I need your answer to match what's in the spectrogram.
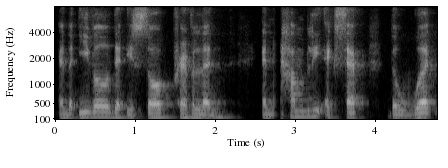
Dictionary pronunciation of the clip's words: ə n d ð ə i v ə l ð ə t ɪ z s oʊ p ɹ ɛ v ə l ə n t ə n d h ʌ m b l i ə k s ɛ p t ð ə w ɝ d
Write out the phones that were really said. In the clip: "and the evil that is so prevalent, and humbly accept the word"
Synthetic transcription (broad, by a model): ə n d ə i v ə l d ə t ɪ s oʊ p ɹ ɛ v ə l ə n t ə n h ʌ m b l i ə k s ɛ p t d ə w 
